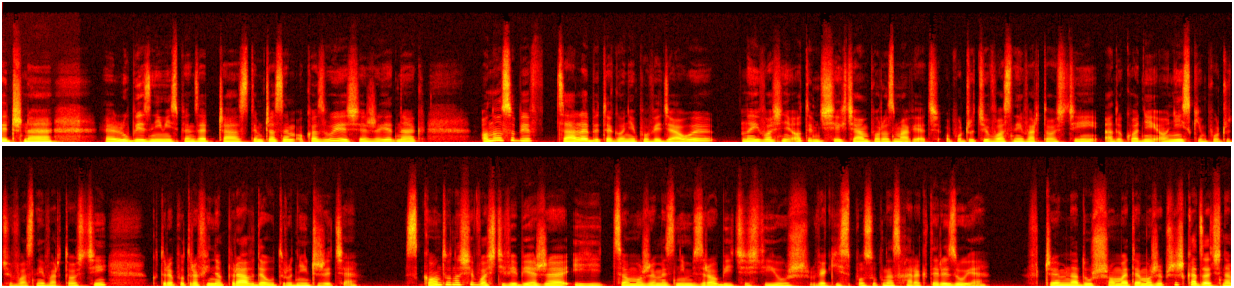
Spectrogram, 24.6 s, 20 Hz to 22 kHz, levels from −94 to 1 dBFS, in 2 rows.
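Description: At 0.78 s the speech level falls abruptly by about 6 dB and stays down to the end of the clip. The likely cause is one channel dropping out: after the mono sum, content shared by both sides loses half its contribution.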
